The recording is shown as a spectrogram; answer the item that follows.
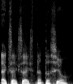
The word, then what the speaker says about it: XXXtentacion: XXXtentacion.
